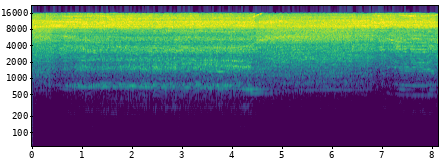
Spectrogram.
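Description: Angle grinder with a thin cut-off disc cutting through 12 mm steel round bar: a steady, loud, high-pitched whine and hiss as the disc bites into the steel.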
